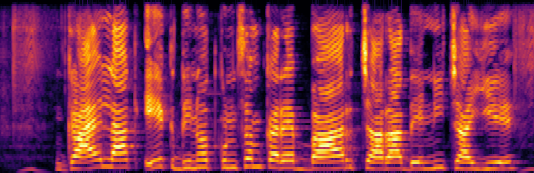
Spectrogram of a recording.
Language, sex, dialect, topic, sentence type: Magahi, female, Northeastern/Surjapuri, agriculture, question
